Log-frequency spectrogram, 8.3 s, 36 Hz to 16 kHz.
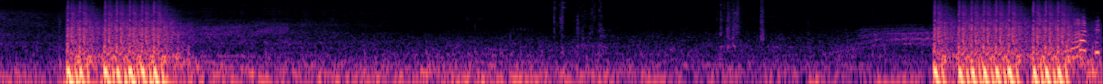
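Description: Two loud bursts of rapid submachine gun fire in Doom 3, about a second each at the start and end, with quieter scattered clicks and rattles between them.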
